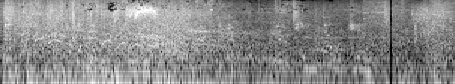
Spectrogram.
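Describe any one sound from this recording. Magic blasts and sword clashes ring out in a busy video game fight.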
